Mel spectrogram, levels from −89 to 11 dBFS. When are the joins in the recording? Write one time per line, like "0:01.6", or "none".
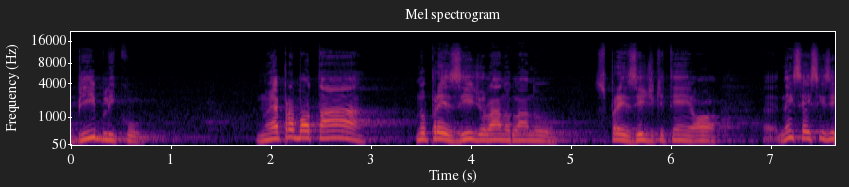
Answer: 0:04.4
